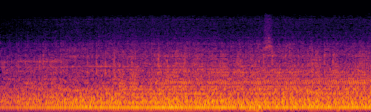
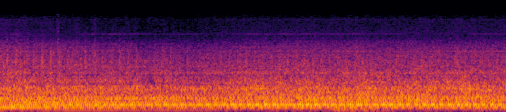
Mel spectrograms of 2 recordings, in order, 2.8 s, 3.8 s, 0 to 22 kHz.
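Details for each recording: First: Mooney M20J fuel-injected Lycoming aircraft engine during hot start after flight, 750 rpm idle; steady prop drone with uneven pulsing, spitting and popping; flooding loads up the plugs, mixture pulled back; rough running from fouled plugs. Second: Lycoming fuel-injected Mooney M20J after a restart while hot, using mixture as throttle: low, even idle at about 650 rpm with a brief dip, leaned out. Normal idle.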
